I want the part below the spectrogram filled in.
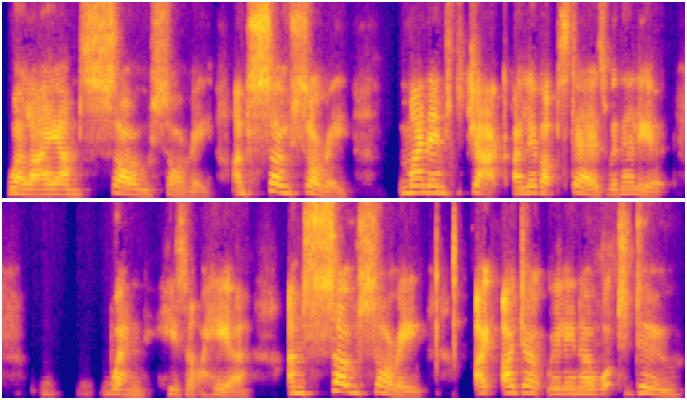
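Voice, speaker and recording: A woman's voice: medium pitch, animated, a little slow. A woman reading as a flustered, stammering young man. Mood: flustered apologetic. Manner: stammering, apologetic. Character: flustered apologetic young man, dog owner.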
